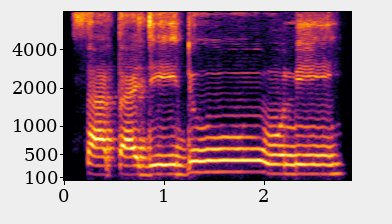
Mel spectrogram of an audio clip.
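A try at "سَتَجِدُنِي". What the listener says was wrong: Pendek-pendek.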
